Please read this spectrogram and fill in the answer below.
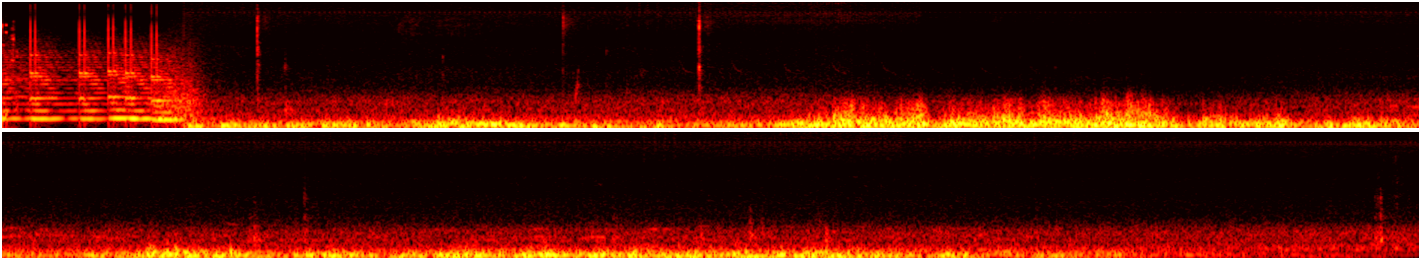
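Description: A short music sting ends about a second in. It is followed by a low, uneven rumble of wind buffeting the microphone, heaviest in the middle and dying down near the end.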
